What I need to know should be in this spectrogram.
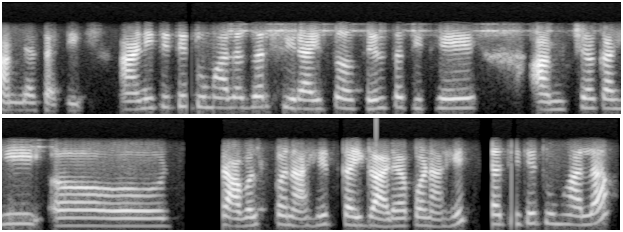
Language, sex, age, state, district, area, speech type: Marathi, other, 30-45, Maharashtra, Akola, urban, conversation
